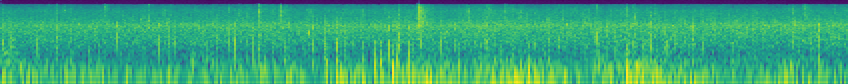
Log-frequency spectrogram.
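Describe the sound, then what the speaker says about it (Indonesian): Steady rain falls through a bamboo forest, a dense continuous patter of drops striking leaves and stems with scattered sharper close taps, even in loudness throughout and with no voices. "tapi hujan sudah turun"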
